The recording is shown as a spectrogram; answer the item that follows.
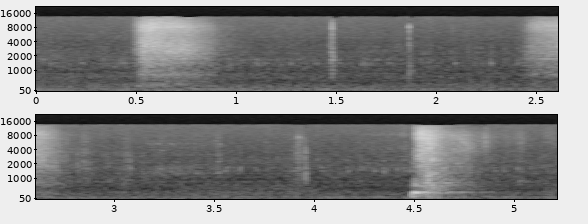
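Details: Belle, a pet dog who does not like being wet, right after a bath in her usual routine: three sharp, breathy sneeze-like bursts spaced about two seconds apart, with faint clicks and rustles between them in a quiet room.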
